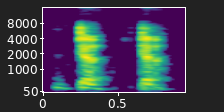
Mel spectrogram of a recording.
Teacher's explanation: my tongue is just behind my teeth kind of on the alveolar ridge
